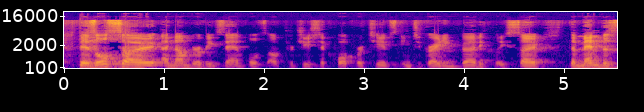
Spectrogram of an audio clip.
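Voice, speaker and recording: A man in an Australian accent, lively in intonation and fairly quick in pace. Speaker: teacher. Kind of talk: lecture. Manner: hesitant, with many fillers.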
